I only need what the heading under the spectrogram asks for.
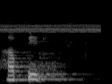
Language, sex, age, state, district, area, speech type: Santali, female, 30-45, Jharkhand, Seraikela Kharsawan, rural, read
